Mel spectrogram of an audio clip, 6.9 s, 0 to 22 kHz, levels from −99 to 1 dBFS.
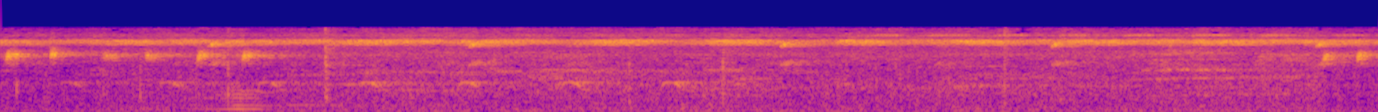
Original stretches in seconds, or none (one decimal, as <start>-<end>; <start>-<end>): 0.0-6.9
